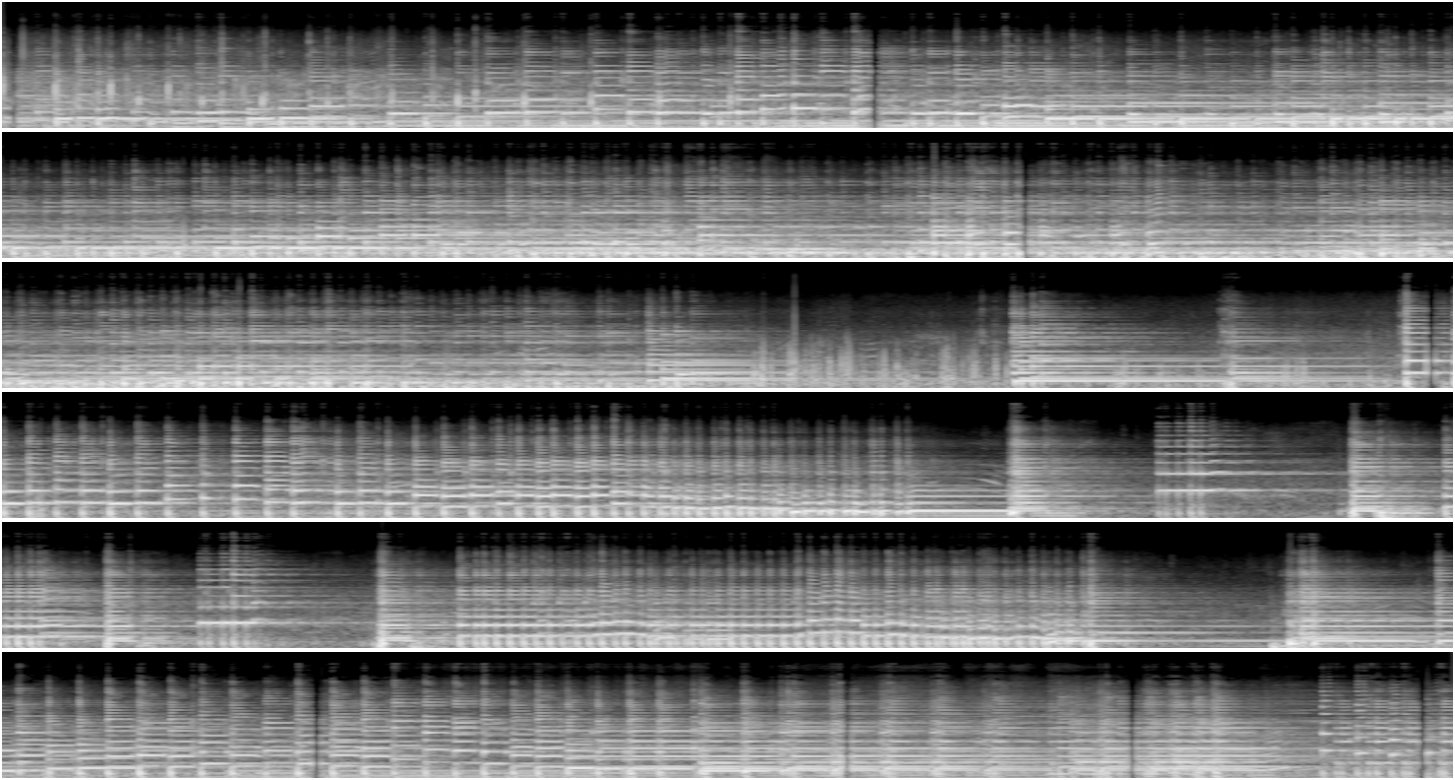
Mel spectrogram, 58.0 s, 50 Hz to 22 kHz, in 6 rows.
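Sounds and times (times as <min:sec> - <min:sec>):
ukulele picked and strummed: 0:00.0 - 0:58.0.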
